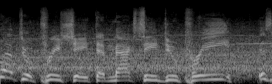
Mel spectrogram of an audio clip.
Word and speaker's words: Dupri: Uh Michael, it's pronounced Dri.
